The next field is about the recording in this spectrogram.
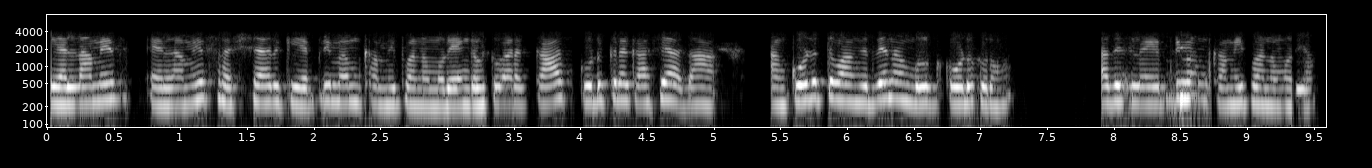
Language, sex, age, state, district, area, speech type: Tamil, female, 18-30, Tamil Nadu, Tiruvallur, urban, conversation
